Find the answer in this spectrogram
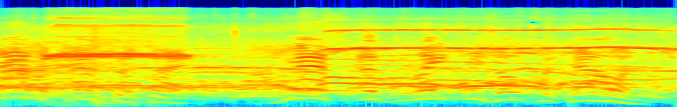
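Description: Crowd cheering and shouting, with a man roaring in celebration. Two steady high-pitched tones cut through: a short one about half a second in and a longer one through the second half.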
